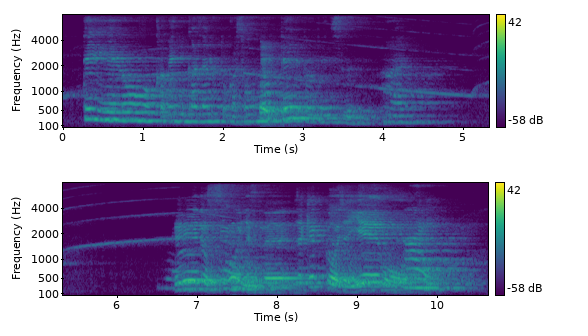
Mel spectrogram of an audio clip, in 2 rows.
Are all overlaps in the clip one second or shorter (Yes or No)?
Yes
